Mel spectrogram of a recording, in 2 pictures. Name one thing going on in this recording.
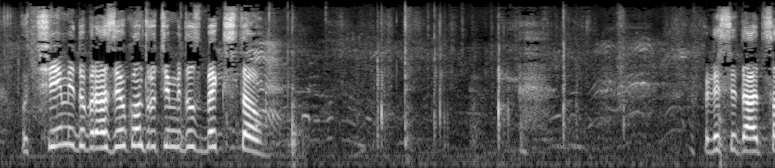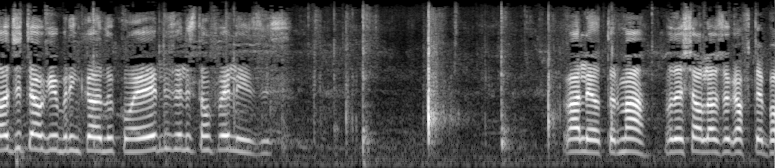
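A ball thuds on paving stones.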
